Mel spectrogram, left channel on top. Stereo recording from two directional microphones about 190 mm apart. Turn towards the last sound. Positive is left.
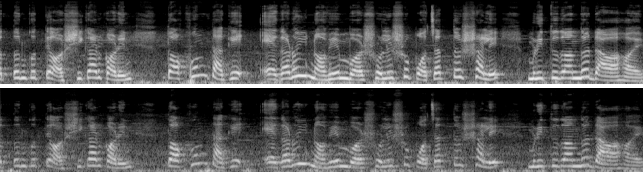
turn(degrees=50)  # may be behind; listen again after turning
